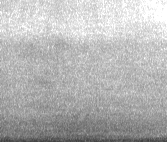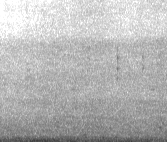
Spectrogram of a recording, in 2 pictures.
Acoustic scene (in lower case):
street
